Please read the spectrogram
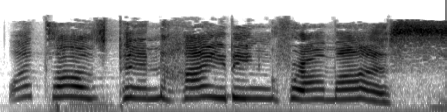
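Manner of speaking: very high, slow mock voice; put-on questioning voice. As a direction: pitch it way up and draw out the question. Acting out the question to the genie.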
